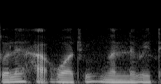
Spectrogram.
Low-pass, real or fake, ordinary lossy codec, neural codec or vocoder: 5.4 kHz; real; none; none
